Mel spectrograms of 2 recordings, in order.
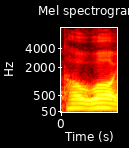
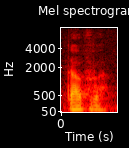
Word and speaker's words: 더워: 순경음 비읍은 오나 우로 바뀌거든요. 그래서 더워 이렇게 하죠. 더워 이렇게 되죠. 순경음 비읍 발음입니다. 더버가 아니고 더워 이거예요. 더워.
